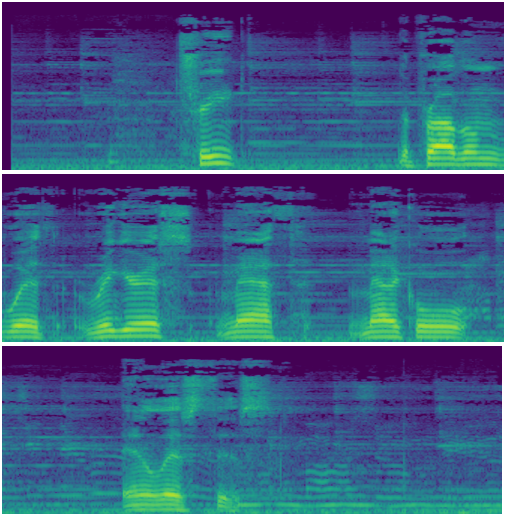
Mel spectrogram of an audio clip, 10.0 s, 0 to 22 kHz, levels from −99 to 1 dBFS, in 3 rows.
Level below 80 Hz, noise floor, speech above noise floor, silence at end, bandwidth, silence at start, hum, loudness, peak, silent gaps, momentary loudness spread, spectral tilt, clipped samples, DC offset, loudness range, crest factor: -42 dBFS; -40 dBFS; 23 dB; 0 s; 16 kHz; 0.2 s; none; -17 LUFS; 0 dBFS; none; 24 LU; -5.5 dB/octave; under 0.1%; under 0.1%; 6 LU; 20 dB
